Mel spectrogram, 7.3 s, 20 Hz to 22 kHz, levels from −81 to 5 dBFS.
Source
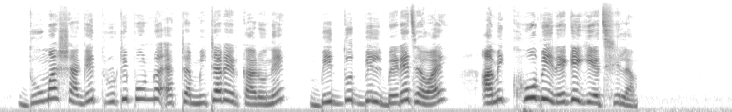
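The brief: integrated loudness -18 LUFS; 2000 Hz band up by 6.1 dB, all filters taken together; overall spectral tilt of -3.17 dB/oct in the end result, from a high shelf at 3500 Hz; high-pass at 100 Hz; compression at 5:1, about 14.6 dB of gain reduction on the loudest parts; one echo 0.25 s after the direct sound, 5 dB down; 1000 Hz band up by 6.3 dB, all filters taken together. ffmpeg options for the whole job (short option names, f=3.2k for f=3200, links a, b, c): -af "highpass=100,equalizer=f=1k:t=o:g=7.5,equalizer=f=2k:t=o:g=6,highshelf=f=3.5k:g=-3,acompressor=threshold=-30dB:ratio=5,aecho=1:1:250:0.562,volume=16dB"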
